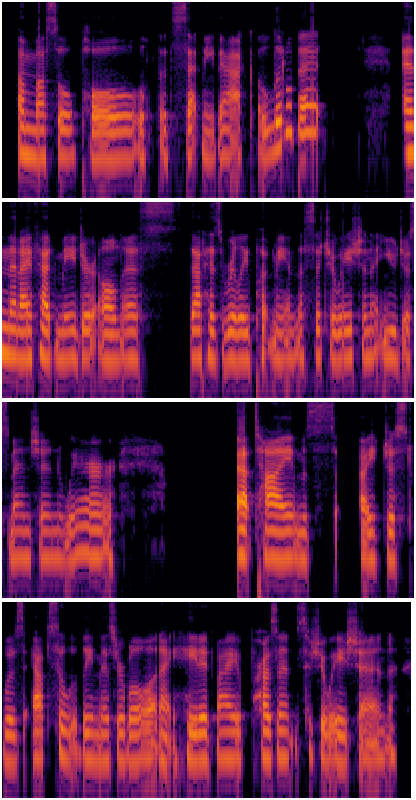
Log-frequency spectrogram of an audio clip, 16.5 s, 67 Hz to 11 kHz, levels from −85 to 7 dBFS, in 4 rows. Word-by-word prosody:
a 220 - +4
muscle 195 0 -1
pull 190 - 0
that 195 -1 -8
set - - -2
me - - -7
back - - -3
a - - -3
little 245 - +3
bit, 375 +1 +3 0.8
and 215 -1 +5
then 200 - +3
I've 190 0 +5
had 190 -2 +5
major 195 +1 0
illness 180 +1 -2
that 195 -1 +3
has 190 -2 -1
really 185 +1 +1
put 185 - -5
me 180 - -4
in 190 - -7
the 195 - -6
situation 195 0 -3
that 195 - -6
you 195 -1 -2
just 185 +1 -6
mentioned, 195 0 -5
where 200 0 -2 1.2
at - - +10
times, 190 -2 +3 0.2
I 180 0 +2
just 180 -1 -3
was 175 -1 -2
absolutely 195 -3 0
miserable, 180 0 -1
and - - +1
I 175 - +2
hated 180 0 +3
my 190 0 0
present 195 +6 0
situation, 170 - -2
190 Hz, 155 wpm, -25 LUFS, 185-195 Hz, 1.2 s, at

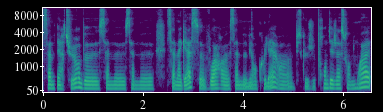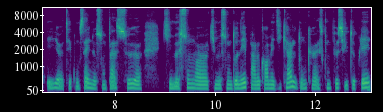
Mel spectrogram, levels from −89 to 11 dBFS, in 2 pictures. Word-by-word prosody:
ça 150 - +1
me 145 - -4
perturbe, 165 +5 +1
heu, 145 -1 0
ça 140 - 0
me 140 0 -4
ça 135 - 0
me 140 0 -6 0.3
ça - - -2
m'agace, 135 - +2 0.2
voire, 145 0 +1
heu, 135 -1 -1
ça - - -1
me 70 0 -3
met 75 - -3
en 70 - -5
colère, - - -1
heu, 70 -1 -6
puisque - - -1
je 70 -1 -8
prends 160 - -6
déjà 155 -1 0
soin 145 -1 0
de 140 - -8
moi 185 +6 +3
et 80 +1 -2
heu, 70 - -5
tes - - -6
conseils 75 - +2
ne 150 -3 -4
sont 145 0 +2
pas - - -1
ceux, 165 -2 +5
heu, - - -4 0.4
qui - - -3
me 75 -1 -1
sont, 165 - +4
heu, 145 -1 +1
qui 150 - -3
me 145 - -3
sont 150 +1 +2
donnés 150 +5 +2
par 145 -6 -4
le 145 - -1
corps 150 +1 -2
médical. 180 +7 -1
Donc 160 - -4
heu, - - -2
est-ce 70 - -4
qu'on 155 - -8
peut, 165 +2 -4
s'il 165 - +7
te 145 - -1
plaît, 180 +6 0
145 Hz, 245 wpm, -24 LUFS, 140-160 Hz, 0.4 s, s'il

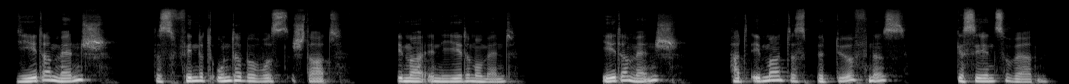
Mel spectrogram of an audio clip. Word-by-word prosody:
jeder 155 +9 +3
Mensch 180 +7 +1 0.4
das 135 -1 -2
findet 165 +1 +2
unterbewusst 155 -4 0
statt, 70 0 -6 0.4
immer 145 -2 +2
in 140 - +1
jedem 140 +2 +1
Moment. 130 0 -3 0.8
Jeder 160 +6 +4
Mensch 185 +6 0 0.5
hat 140 0 -3
immer 170 +6 +3
das 145 -8 -6
Bedürfnis, 170 - -2 0.4
gesehen 140 -1 +2
zu 150 +2 -4
werden 130 +2 -6
145 Hz, 105 wpm, -22 LUFS, 135-170 Hz, 0.8 s, Jeder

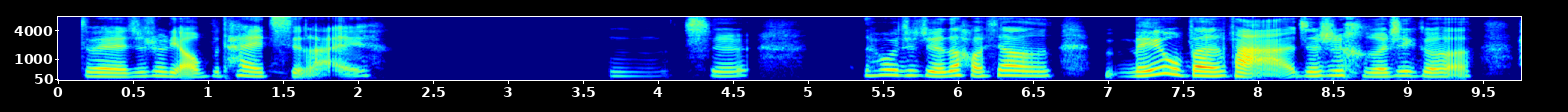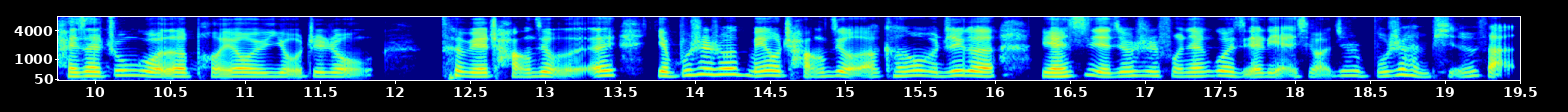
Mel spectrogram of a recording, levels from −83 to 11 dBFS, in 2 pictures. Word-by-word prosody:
对， 185 -3 +1
就 190 +2 -7
是 205 0 -5
聊 190 - +1
不 185 +4 -17
太 205 -1 0
起 190 - +1
来。 - - -5 1.6
嗯， 200 -1 -23 0.3
是。 205 +2 -5 0.7
然 230 0 -10
后 255 - -1
我 250 - +2
就 230 0 -5
觉 210 -4 +1
得 220 +4 +4
好 205 -4 +1
像 220 -1 +1 0.3
没 205 +5 +1
有 300 -1 +4
办 215 -2 +6
法， 195 -3 +5
就 200 +1 -1
是 230 +2 +1
和 185 -6 -1
这 215 +3 0
个 185 -2 -1 0.3
还 190 - +1
在 205 +1 +3
中 235 +4 -4
国 205 -5 +1
的 190 - +3
朋 - - -5
友 190 -1 +1
有 180 0 -5
这 190 -1 -3
种 185 +6 -5 0.4
特 225 - -2
别 185 -2 +4
长 175 -1 -2
久 200 -1 0
的 - - -7
哎， 225 +3 +3 0.3
也 210 - +3
不 205 +5 -6
是 285 +2 +1
说 280 +1 +2
没 225 -5 -1
有 230 0 +3
长 185 -3 -2
久 215 - 0
的， - - -4
可 205 - -9
能 215 +2 -2
我 235 - -1
们 195 -2 -6
这 225 +4 +3
个 205 -4 +5 0.3
联 185 -1 +5
系 230 +4 0
也 195 -4 +4
就 200 +3 -2
是 215 -1 -5
逢 200 -2 -7
年 195 +2 -1
过 215 -1 0
节 180 - -1
联 180 - -2
系 - - -6
了， - - -6
就 220 +1 -9
是 225 - -6
不 200 -1 -9
是 255 +5 -2
很 220 -8 -7
频 195 +3 -6
繁。 - - 0
205 Hz, 235 characters per minute, -23 LUFS, 190-225 Hz, 1.6 s, 办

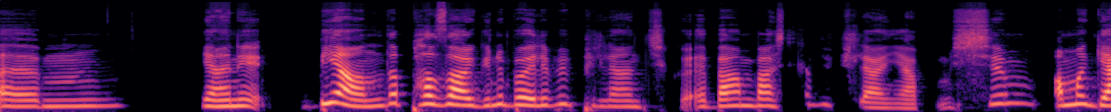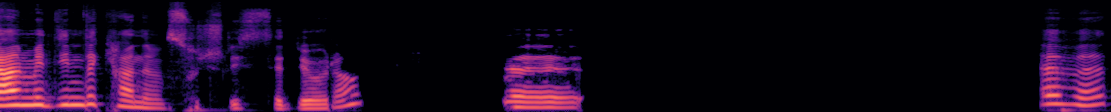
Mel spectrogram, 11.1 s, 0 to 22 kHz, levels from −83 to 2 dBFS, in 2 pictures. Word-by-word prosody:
emm, 220 +2 -2 0.4
yani 225 0 +2 0.2
bir 315 +12 +3
anda 230 +4 +6
pazar 290 -3 +6
günü 250 +3 -2
böyle 255 0 +3
bir 300 - -4
plan 210 -4 -7
çıkıyor. 195 - -11
E, 210 - -7
ben 240 +1 +2
başka 235 +5 -3
bir 275 - -14
plan 180 -7 -4
yapmışım 170 - -7
ama 270 +5 +3
gelmediğimde 265 +1 +4
kendimi 180 - -7
suçlu - - -15
hissediyorum. 140 - -9 0.8
Eee 180 -2 -4 2.3
Evet 290 -2 -5
230 Hz, 125 wpm, -21 LUFS, 200-270 Hz, 2.3 s, anda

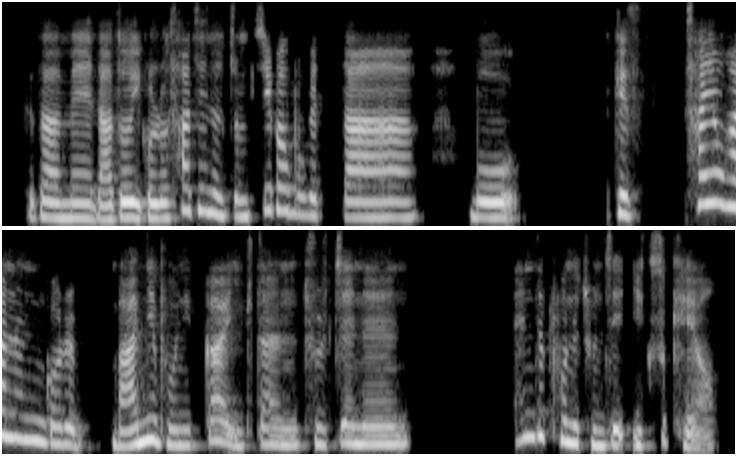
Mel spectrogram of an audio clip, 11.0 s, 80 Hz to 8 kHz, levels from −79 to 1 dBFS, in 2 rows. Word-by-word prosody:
그다음에 195 -2 0
"나도 180 +3 +4
이걸로 195 0 +3
사진을 275 0 -1
좀 215 -2 -3
찍어 295 +5 -2
보겠다." 205 -4 0 0.4
뭐 205 -2 +2 0.7
이렇게 245 -2 +1 0.3
사용하는 340 -8 +3
거를 220 -3 -2 0.2
많이 220 +7 +5
보니까 205 - -2
일단 210 +1 -3
2 210 0 -6
째는 225 -1 0 0.8
핸드폰의 285 -6 +1
존재에 205 -1 0
익숙해요. 200 0 -5
215 Hz, 260 characters per minute, -18 LUFS, 200-245 Hz, 0.8 s, 많이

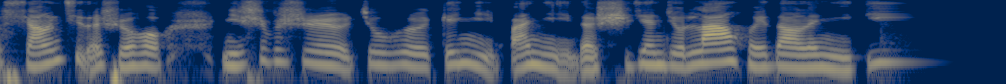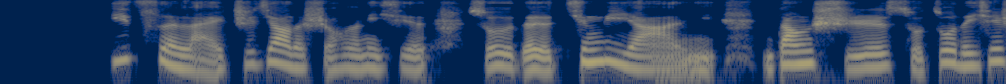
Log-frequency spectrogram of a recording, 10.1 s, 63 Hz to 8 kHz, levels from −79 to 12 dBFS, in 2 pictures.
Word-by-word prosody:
响 190 +6 +2
起 - - -4
的 - - -2
时 180 -2 -1
候， 180 -2 0 0.3
你 185 - -3
是 245 - -2
不 235 - -7
是 195 -7 0
就 195 +5 -7
会 190 -2 -4
给 195 +4 -6
你 190 -7 -5
把 - - +1
你 185 -4 -4
的 145 - -1
时 180 - +2
间 195 -1 -2
就 180 - -2
拉 215 +4 +9
回 175 -6 -4
到 175 -1 +3
了 170 - +1
你 160 -4 -4
第 200 - -12
1 225 0 -11 1.0
第 245 - -3
1 260 - 0
次 240 -7 -1
来 160 -1 0
支 205 +6 -6
教 215 -2 +3
的 170 - -2
时 145 - -3
候 165 - -7
的 160 - -3
那 165 -1 -4
些 155 -1 -6 0.2
所 175 - -1
有 180 - 0
的 150 -2 +2
经 235 - 0
历 220 -5 0
啊， 160 - +2
你 - - -5 0.2
你 - - -9
当 205 +1 +5
时 170 0 +3
所 190 - -6
做 220 0 -1
的 185 - 0
一 - - -5
些 240 +4 -1
185 Hz, 305 characters per minute, -25 LUFS, 170-215 Hz, 1.0 s, 拉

